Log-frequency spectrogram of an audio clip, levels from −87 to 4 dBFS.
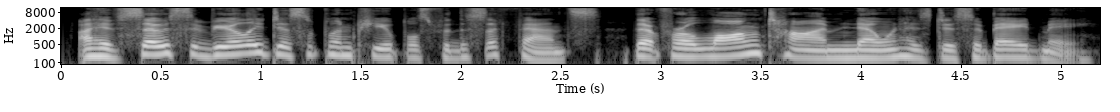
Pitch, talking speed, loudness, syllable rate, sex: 170 Hz, 220 wpm, -20 LUFS, 6.4 syllables/s, female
